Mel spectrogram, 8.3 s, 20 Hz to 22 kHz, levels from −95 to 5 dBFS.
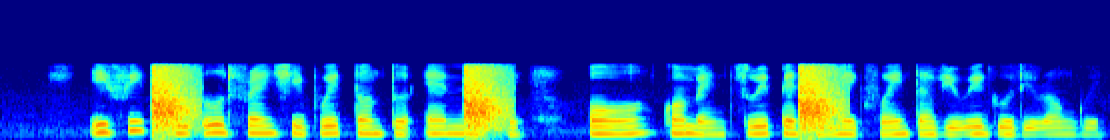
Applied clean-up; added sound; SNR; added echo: none; Clapping; -5 dB; none.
